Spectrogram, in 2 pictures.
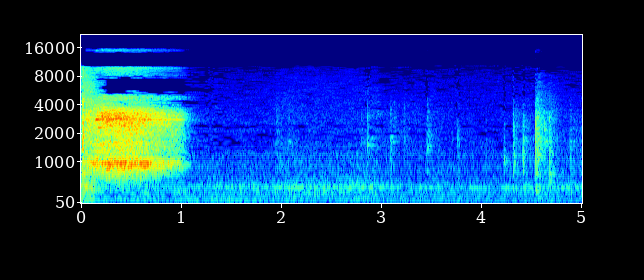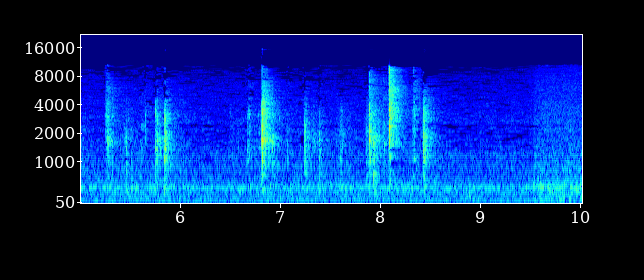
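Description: Toy transformation belt (DX Forceriser) plays a short, loud electronic 'Open' effect through its speaker, lasting about a second. After that comes a string of sharp plastic clicks and knocks as the DX Zero-Two Unit is snapped onto the belt, most of them in the middle of the stretch.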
